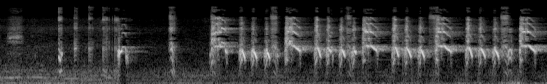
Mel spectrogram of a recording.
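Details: Wild grey francolin: a few sharp clicks and single notes, then a loud, rhythmic run of shrill, rising-falling syllables repeated roughly three or four times a second until the end.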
